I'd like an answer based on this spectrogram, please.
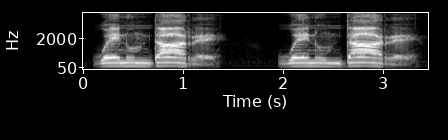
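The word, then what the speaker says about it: venumdare: We have the verb dare, which was given here, dare, and we add venum or venum to it, but we retain the accent on the verb, venum dare.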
